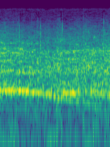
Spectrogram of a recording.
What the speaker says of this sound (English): the crowd is in a frenzy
